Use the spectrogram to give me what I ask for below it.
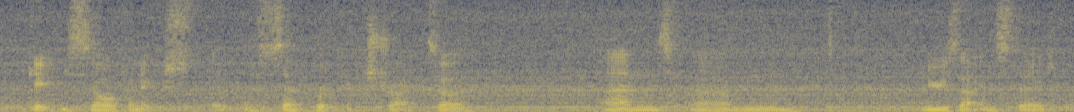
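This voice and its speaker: With a British accent, a man speaks at a very deep, low pitch amid noticeable background noise and audible room echo. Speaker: maker and craft video creator. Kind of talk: tutorial. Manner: hesitant, many fillers; slightly raised voice over noise.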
